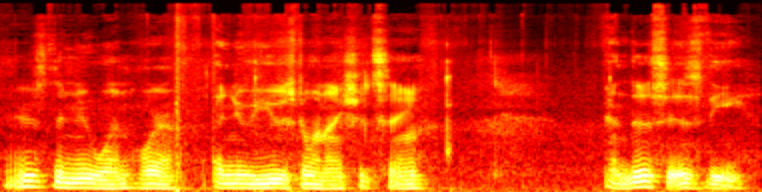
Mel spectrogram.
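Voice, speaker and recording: A man's voice: sits low, fairly even intonation, slow pace, creaky, dark tone. A man casually demonstrating a hands-on repair, muttering to himself as he works. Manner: muttering to himself while working. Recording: faint background noise.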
